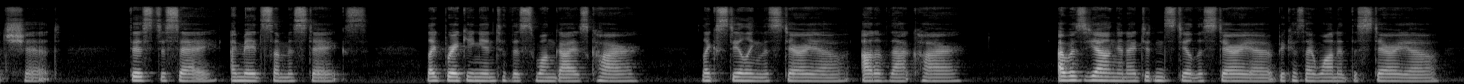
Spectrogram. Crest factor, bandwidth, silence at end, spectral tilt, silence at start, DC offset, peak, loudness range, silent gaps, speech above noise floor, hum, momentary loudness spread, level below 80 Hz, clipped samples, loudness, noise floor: 26 dB; 15.5 kHz; 0.25 s; -4 dB/octave; 0 s; under 0.1%; -2 dBFS; 2 LU; none; 35 dB; none; 10 LU; -78 dBFS; under 0.1%; -26 LUFS; -61 dBFS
